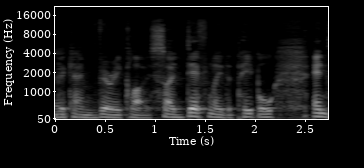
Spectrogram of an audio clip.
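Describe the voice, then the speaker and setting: Somewhat breathy and fairly low in pitch, a man talks at a fairly quick pace in a New Zealand accent. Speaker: actor. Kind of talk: interview answer. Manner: casual, conversational.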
